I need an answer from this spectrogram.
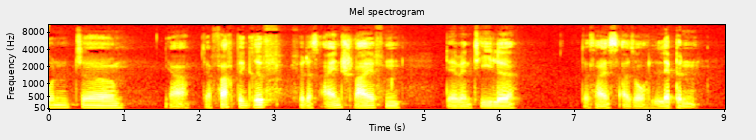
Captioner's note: in German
